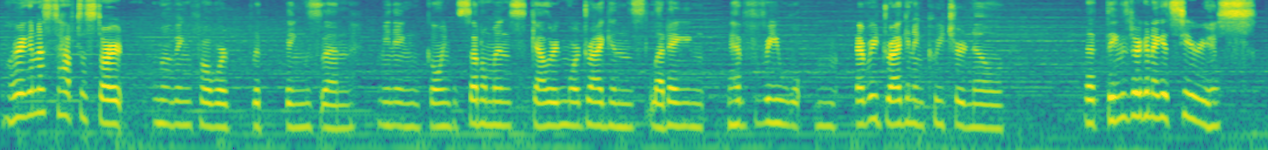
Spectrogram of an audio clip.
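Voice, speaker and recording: Woman voicing protective older sister, mid-pitched. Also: fairly even intonation, moderate pace, soft background music, lightly acted. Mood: resolute. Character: fiercely protective, determined older sister with ice powers. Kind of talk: amateur Minecraft roleplay voice acting.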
